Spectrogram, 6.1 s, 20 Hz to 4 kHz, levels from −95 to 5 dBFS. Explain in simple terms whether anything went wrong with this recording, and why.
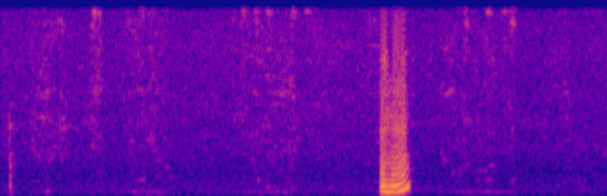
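Between 3.8 and 4.04 s the loudest part of the speech turns harsh and crackly. That is microphone overload, likely because the input level was set too high, so the peaks ran past what the converter could record and had their tops flattened.

At 3.83 s, right inside that distorted stretch, the speech and background suddenly drop a little in level. That is the microphone volume stepped down, likely the call software reacting to the overload by lowering the input volume in one move.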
